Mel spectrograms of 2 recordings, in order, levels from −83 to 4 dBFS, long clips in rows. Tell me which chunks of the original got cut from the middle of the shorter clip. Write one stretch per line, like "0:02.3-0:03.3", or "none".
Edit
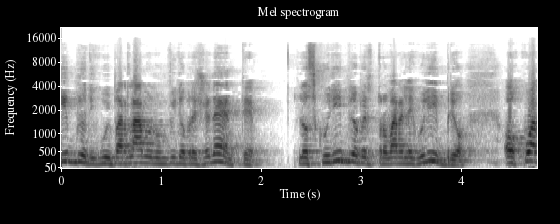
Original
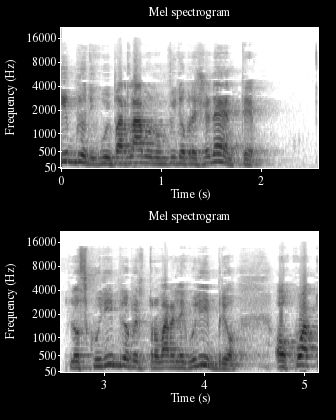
0:02.2-0:02.5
